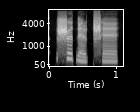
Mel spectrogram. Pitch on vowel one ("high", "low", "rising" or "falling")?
high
